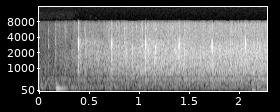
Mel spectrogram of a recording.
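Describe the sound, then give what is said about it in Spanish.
Applause from an audience at a ceremony honoring a Spanish railway company and its workers, a dense steady wash of clapping with a few sharper single claps standing out. “Ahí queda la ovación cerrada para una empresa que dice apuesta por la innovación y por el despliegue técnico”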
